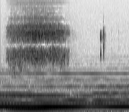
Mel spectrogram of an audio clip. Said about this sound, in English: So we're going to start first by taking a deep breath in through our nose and a gentle breath out of the mouth with the sound of ha. Take another deep breath in through our nose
